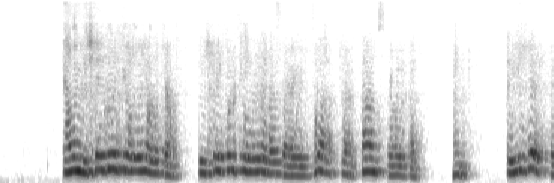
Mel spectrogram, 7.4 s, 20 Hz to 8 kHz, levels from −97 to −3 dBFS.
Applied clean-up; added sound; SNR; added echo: neural mask model DeepFilterNet 3.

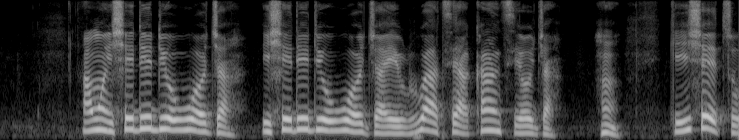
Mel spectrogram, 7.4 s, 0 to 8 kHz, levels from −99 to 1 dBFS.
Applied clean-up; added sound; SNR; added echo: none; none; none; none.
